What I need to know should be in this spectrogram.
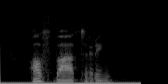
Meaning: drainage (removal of water)
- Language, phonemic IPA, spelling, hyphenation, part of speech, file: Dutch, /ˈɑfˌʋaː.tə.rɪŋ/, afwatering, af‧wa‧te‧ring, noun, Nl-afwatering.ogg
